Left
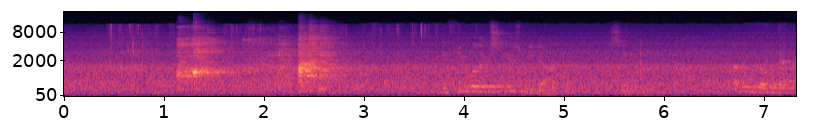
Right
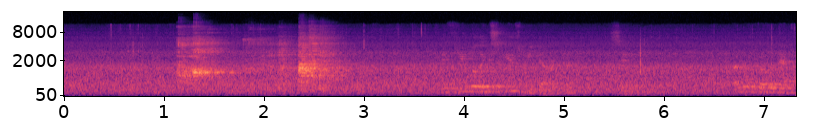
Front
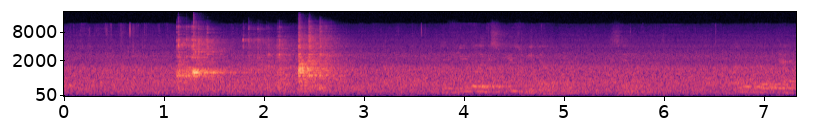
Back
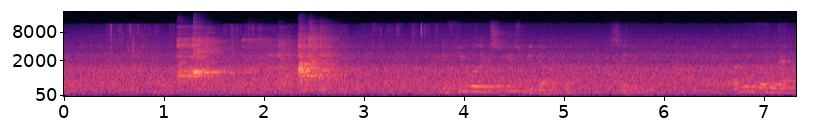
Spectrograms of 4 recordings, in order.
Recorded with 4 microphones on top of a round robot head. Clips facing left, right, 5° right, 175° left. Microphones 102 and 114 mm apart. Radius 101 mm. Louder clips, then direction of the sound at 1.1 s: Left 3 dB, front 3 dB; 25° left.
